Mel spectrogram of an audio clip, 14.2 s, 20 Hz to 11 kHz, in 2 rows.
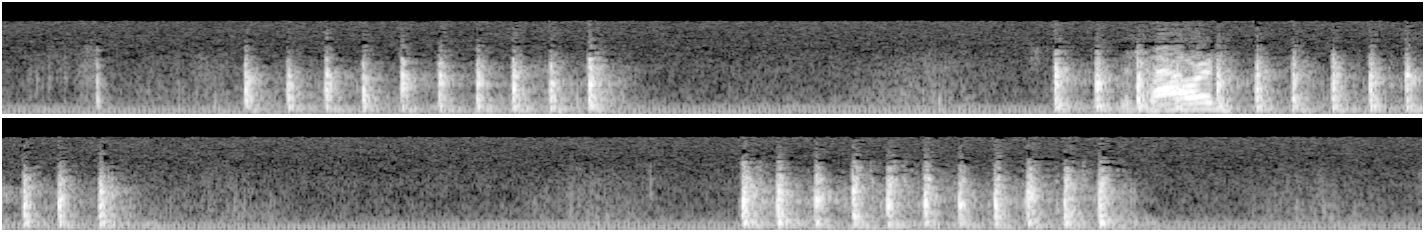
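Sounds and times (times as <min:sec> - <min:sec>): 
police knocking on a door: 0:01.2 - 0:03.1, 0:05.3 - 0:07.8, 0:10.8 - 0:12.8
speech: 0:05.7 - 0:06.2.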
